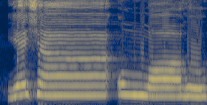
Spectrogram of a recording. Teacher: اللہ سے پہلے پیش آ گئی ہے تو آپ نے اس اللہ کو پر کر کے پڑھ دینا ہے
